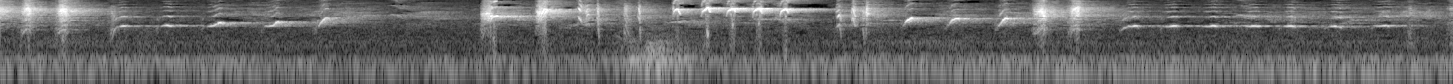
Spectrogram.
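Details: A chatty kolibri ninja sunbird, recorded as a luring sound, mixes shrill high chirps with rising series of short whistled notes, then a rapid run of sharp calls.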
